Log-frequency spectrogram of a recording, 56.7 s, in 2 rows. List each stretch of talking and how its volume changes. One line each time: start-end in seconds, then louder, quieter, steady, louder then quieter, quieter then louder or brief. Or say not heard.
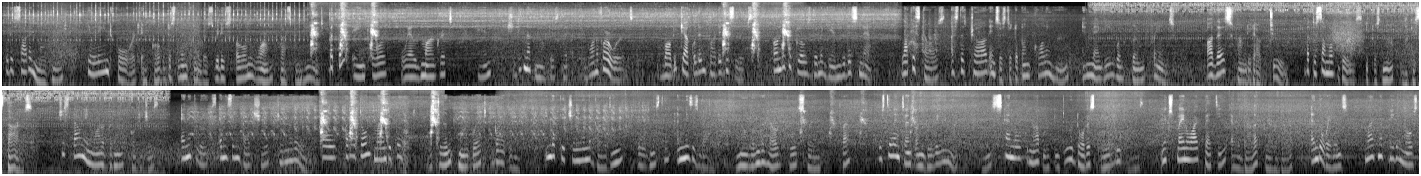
0.1-56.6 steady.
